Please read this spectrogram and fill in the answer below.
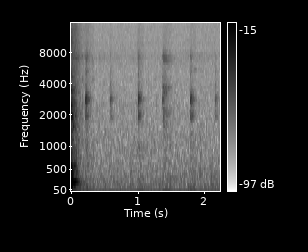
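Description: Faint, regular ticking, about two to three ticks a second, in an otherwise quiet room.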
